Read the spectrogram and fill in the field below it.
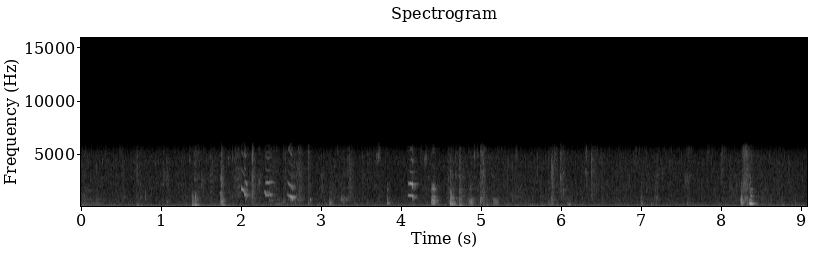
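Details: Three-week-old Pit Bull puppies eating puppy formula and playing with each other; scattered short high whimpers and squeaks over steady low background hum, with soft bumps and shuffling.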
